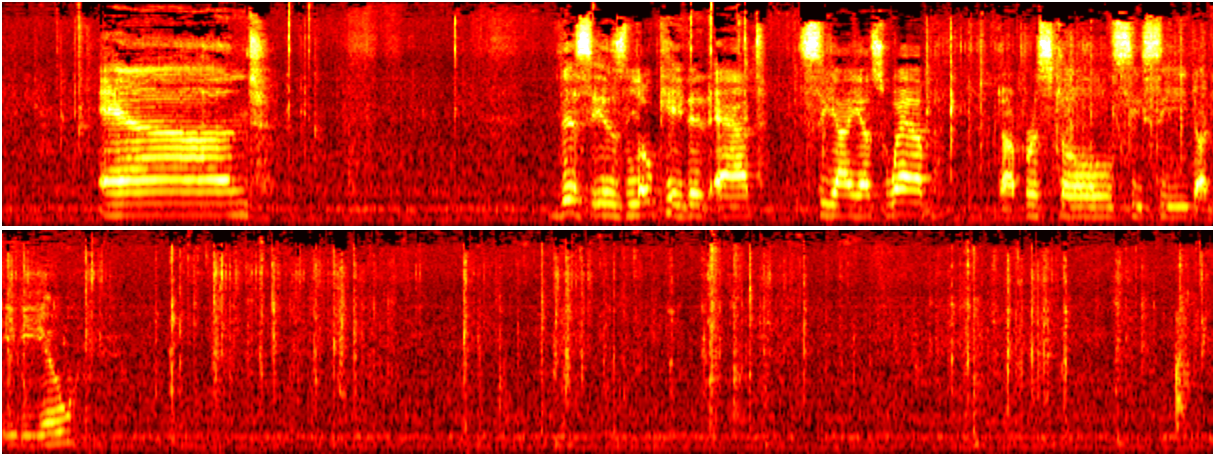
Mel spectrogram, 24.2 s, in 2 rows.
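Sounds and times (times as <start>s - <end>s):
speech: 1.0s - 2.7s, 5.6s - 9.4s, 10.0s - 13.0s
rapid typing on a computer keyboard: 9.2s - 16.0s, 16.7s - 20.2s, 21.4s - 24.2s.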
